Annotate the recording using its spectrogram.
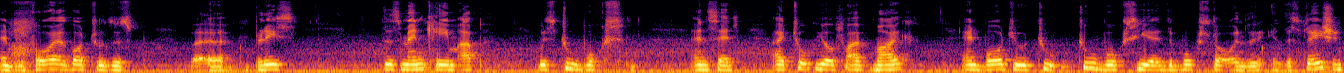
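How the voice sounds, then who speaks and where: Over noticeable background noise, a woman with a fairly low voice and a German accent speaks at a fairly slow pace with fairly even intonation and long, frequent pauses. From Germany, Berlin. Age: 80s+. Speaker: Holocaust-era refugee. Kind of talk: interview testimony. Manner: halting.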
